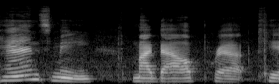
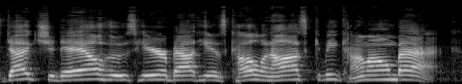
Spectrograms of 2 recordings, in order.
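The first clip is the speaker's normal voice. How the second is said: nurse calling out; 5 semitones higher, 5 dB louder than usual. Retold or imitated. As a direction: holler a patient's name across the room. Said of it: "she goes".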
